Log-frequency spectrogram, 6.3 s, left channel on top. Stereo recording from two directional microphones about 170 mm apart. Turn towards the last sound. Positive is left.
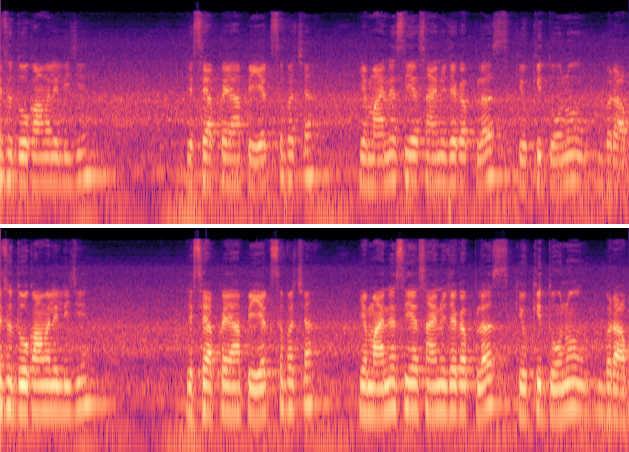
turn(degrees=-35)  # may be behind; listen again after turning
